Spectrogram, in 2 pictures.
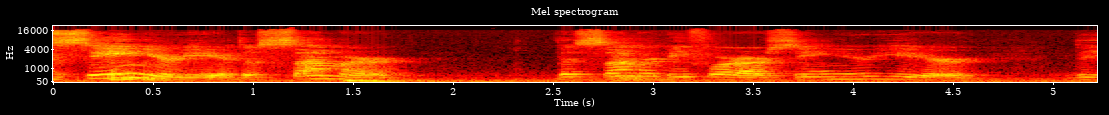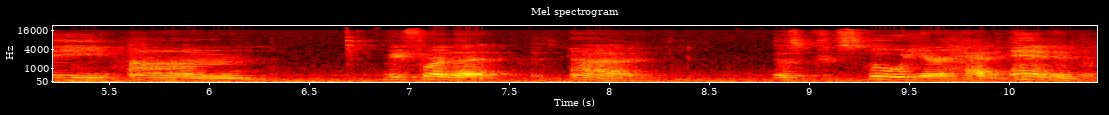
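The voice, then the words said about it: Pennsylvania accent. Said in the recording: “you still carry your Pennsylvania accent. ... You can still hear it.”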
